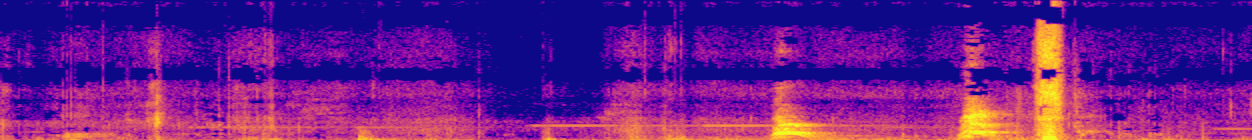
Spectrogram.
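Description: Two brief, high-pitched yips from an Italian Greyhound come about a second apart, each bright and slightly nasal, and a harsher broadband burst follows. Soft thumps and a faint steady tone sit in the background.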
